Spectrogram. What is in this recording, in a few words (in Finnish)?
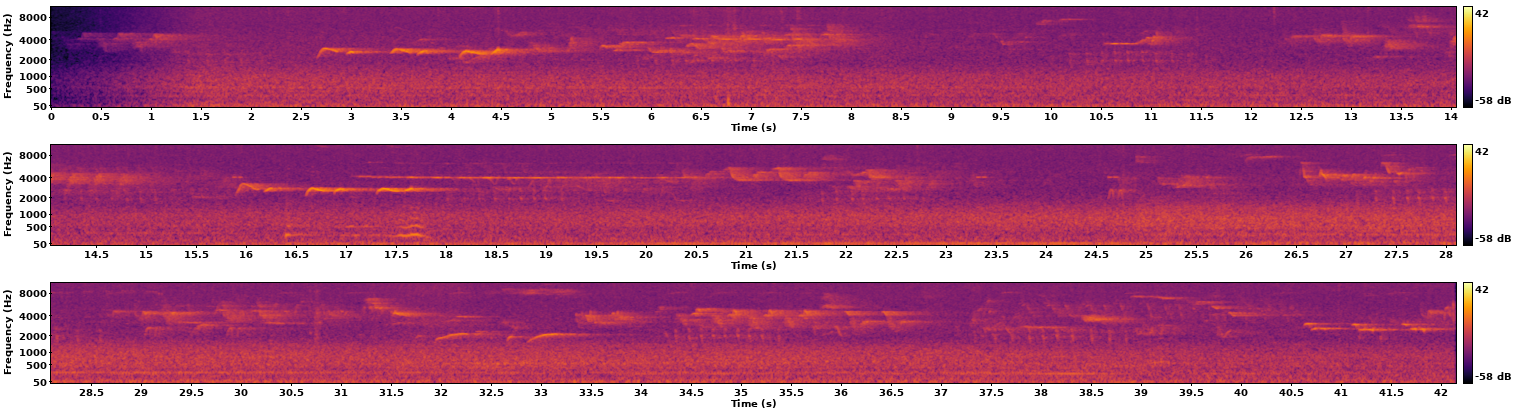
vislaaja; linnut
